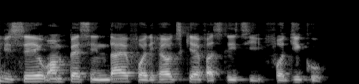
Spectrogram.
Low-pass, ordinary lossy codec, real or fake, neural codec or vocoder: 7.2 kHz; none; real; none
